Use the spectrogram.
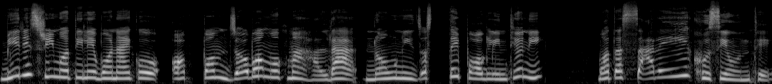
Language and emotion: Nepali, happy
